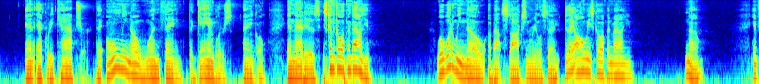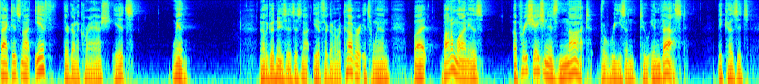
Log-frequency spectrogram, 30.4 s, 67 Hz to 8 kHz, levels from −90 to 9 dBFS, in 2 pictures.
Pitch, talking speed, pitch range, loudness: 80 Hz, 150 wpm, 70-95 Hz, -19 LUFS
